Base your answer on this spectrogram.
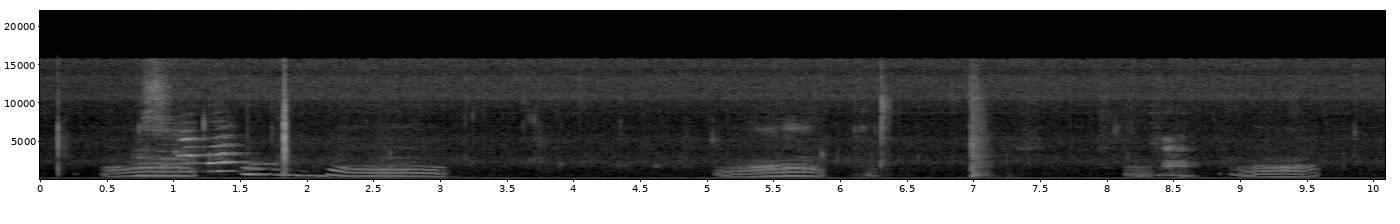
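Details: Domestic cat giving a series of meows: drawn-out harmonic calls near 0.5 to 1, 1.5 to 2.5, 5.2 to 6.0 and 9 to 9.6 seconds, some wavering, some rising then falling, over a steady low electrical hum with a few clicks.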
